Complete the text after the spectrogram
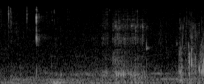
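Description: A young woman sips a drink from a mug.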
